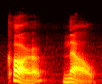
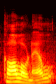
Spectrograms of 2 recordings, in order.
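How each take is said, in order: First: No L sound is heard in the middle. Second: An L sound is heard in the middle. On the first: The speaker calls it right. "The correct pronunciation will be kernel. L will be silent" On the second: The speaker calls it wrong. "We used to mispronounce it like colonel"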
